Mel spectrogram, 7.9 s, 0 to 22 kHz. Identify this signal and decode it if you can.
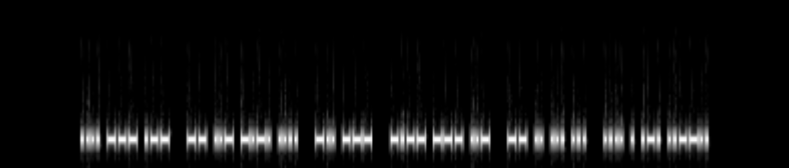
Morse code, heard as a keyed tone, about 46 wpm, 700 Hz. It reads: HOW MUCH DO YOU MISS HER?
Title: Sentences from Top 1000 Words - Review Part 3 - 45wpm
